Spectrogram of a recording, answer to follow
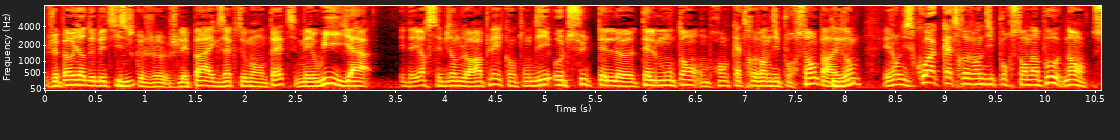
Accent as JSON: {"language": "French", "town": "Lille", "region": "Hauts-de-France", "country": "France", "said": "Je suis Lillois."}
